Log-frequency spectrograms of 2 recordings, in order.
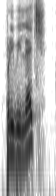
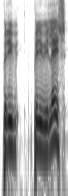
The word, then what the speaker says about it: Privilege: Entre otras cosas, usted ha ido a esa discoteca que llama Privilegio en español y que se pronuncia ya Privilege. ¿Ha ido? – Privilege.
